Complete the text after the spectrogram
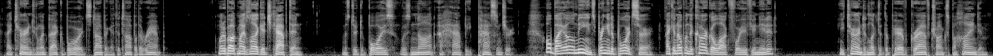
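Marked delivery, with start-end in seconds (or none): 3.3-4.6 calling out. Acted. Dubois calls after captain. 8.2-11.7 mock politeness. Captain mock-obliging to rude passenger.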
